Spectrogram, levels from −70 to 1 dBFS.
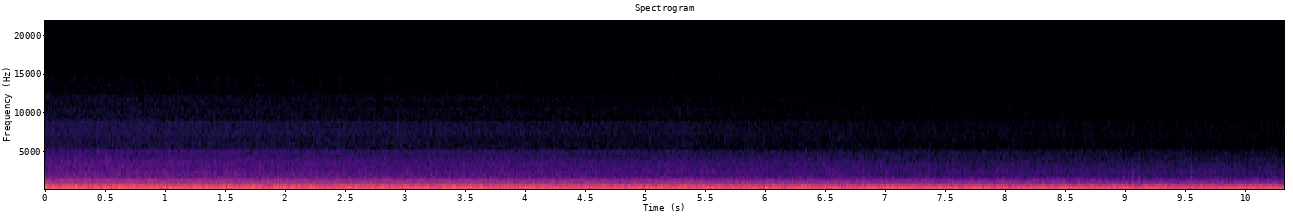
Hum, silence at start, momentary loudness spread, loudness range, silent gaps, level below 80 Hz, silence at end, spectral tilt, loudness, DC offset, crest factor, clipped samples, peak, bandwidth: none; 0 s; 2 LU; 2 LU; none; -50 dBFS; 0 s; -7.5 dB/octave; -28 LUFS; under 0.1%; 14 dB; under 0.1%; -14 dBFS; 16 kHz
